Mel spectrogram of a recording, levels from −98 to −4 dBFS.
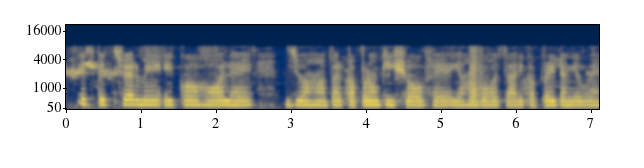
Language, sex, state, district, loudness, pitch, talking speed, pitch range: Hindi, female, Chhattisgarh, Bilaspur, -15 LUFS, 205 Hz, 170 wpm, 200-210 Hz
